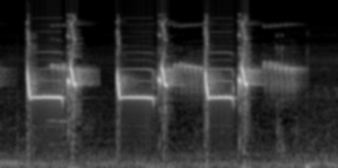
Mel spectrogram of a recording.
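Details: Bar-winged prinia lure recording meant to attract male and female birds: three loud phrases, each a sharp high note dropping into a held whistle, then a higher buzzy chirp, repeated about once a second.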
